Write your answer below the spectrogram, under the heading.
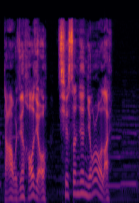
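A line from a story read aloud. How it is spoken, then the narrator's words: Hero calling out. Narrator (Chinese): 大侠南霁云也是一进酒店就喊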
